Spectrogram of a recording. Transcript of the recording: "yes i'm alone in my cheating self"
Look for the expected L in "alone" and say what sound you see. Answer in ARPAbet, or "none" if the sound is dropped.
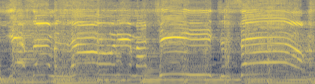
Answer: N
